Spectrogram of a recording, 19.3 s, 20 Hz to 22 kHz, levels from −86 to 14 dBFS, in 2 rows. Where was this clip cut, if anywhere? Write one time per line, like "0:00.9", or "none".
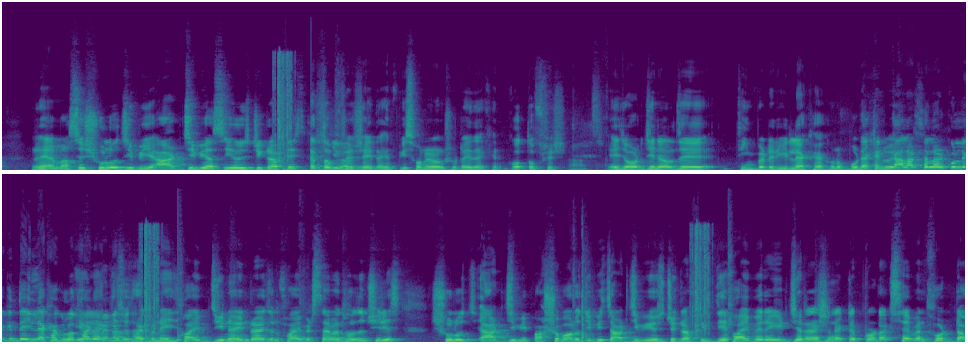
0:03.1
0:11.4
0:16.9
